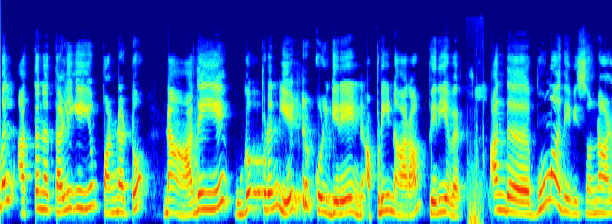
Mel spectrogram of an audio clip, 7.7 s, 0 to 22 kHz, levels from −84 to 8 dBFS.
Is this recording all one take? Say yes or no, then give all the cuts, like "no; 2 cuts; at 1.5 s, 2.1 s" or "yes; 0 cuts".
no; 1 cut; at 6.0 s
